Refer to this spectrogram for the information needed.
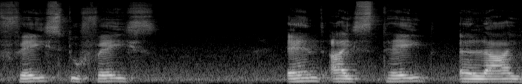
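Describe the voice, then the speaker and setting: Speaking with an Israeli accent, a man uses a fairly high pitch and monotone, flat intonation at a very slow pace with long, frequent pauses and audible room echo. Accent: non-native English, Israeli. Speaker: factory worker sharing religious views. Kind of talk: religious monologue. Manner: halting, many fillers.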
